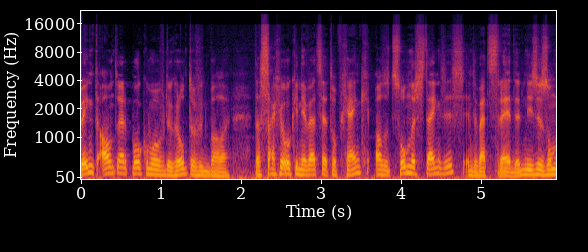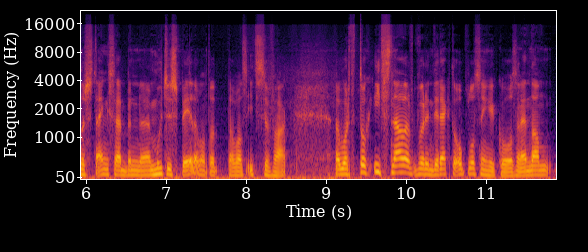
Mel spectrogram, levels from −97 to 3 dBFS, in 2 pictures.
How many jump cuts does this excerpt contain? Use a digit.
1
